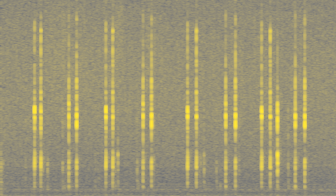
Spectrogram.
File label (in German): Seitentasten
